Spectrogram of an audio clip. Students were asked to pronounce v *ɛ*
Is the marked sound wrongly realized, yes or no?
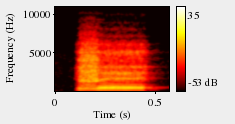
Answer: no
